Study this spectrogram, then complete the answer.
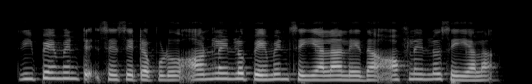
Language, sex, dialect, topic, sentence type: Telugu, female, Southern, banking, question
